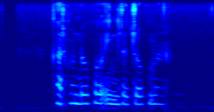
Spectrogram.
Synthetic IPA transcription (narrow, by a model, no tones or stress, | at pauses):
kaʈʰmaɳɖokoʔind̪ɾot͡sokma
